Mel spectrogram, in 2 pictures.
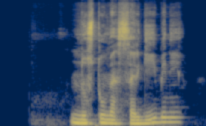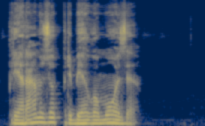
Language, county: Lithuanian, Utena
